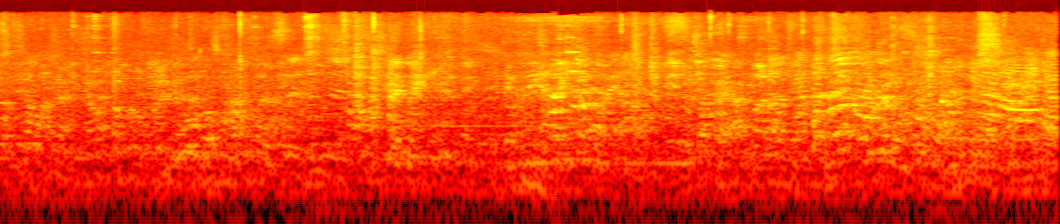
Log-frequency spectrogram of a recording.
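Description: Chopsticks click against a ceramic dish.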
